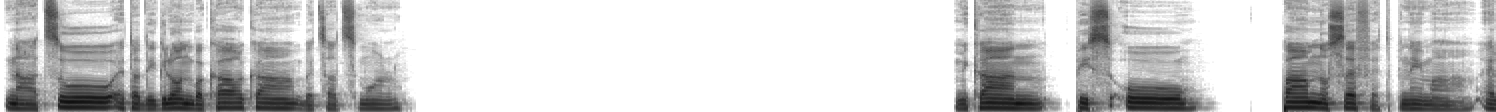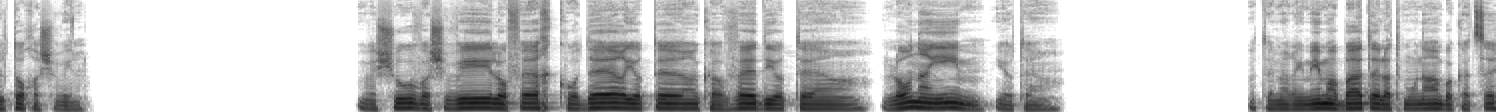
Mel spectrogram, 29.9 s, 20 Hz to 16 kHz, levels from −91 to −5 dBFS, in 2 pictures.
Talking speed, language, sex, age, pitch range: 60 wpm, Hebrew, male, 40-59, 100-120 Hz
